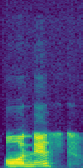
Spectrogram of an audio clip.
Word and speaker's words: honest: हम, राम इज एन ऑनेस्ट बॉय, राम इज एन ऑनेस्ट बॉय। तो यहाँ पे क्या होगा बच्चों, एच is just silent, but आपका क्या आ रहा है बच्चों, एन ऑनेस्ट।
